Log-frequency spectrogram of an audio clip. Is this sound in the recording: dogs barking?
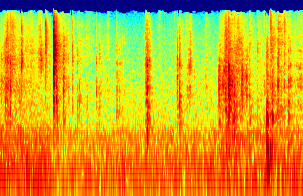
no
